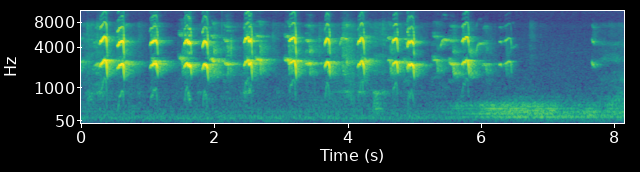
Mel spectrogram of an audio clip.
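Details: Budgerigar nestlings, day 11, huddling with siblings and mother in the nest box: steady run of rasping high chirps roughly twice a second, fading out after five seconds into faint low rumbling background noise.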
